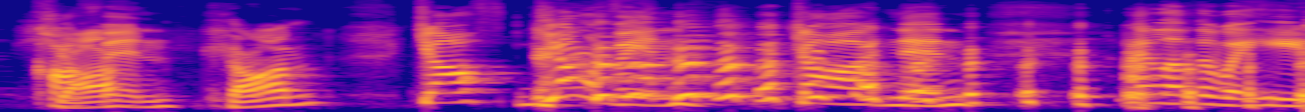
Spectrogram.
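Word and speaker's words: Keoghan: person Barry kogan I've you probably don't even pronounce the G it's probably like cofin I love the way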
